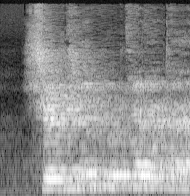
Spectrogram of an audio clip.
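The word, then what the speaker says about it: Zaitsev: जिसको बोलते हैं क्या, शेडजेप एल्कीन, शेडजेप या जेडसेव इसको बोलते हैं, ZSEIV। ठीक है, ये भी बोल देते हैं, ये प्रोनाउंस है नाम जेडसेवी, लेकिन प्रोनाउंसिएशन में शेडजेप जैसा ये प्रोनाउंस किया जाता है।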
